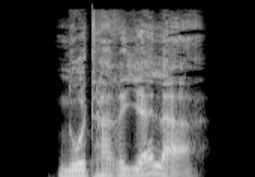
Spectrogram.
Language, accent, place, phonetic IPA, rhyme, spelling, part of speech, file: German, Germany, Berlin, [notaˈʁi̯ɛlɐ], -ɛlɐ, notarieller, adjective, De-notarieller.ogg
- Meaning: inflection of notariell: 1. strong/mixed nominative masculine singular 2. strong genitive/dative feminine singular 3. strong genitive plural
